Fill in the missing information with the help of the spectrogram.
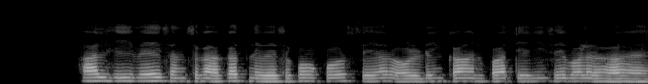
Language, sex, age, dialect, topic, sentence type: Hindi, male, 18-24, Awadhi Bundeli, banking, statement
